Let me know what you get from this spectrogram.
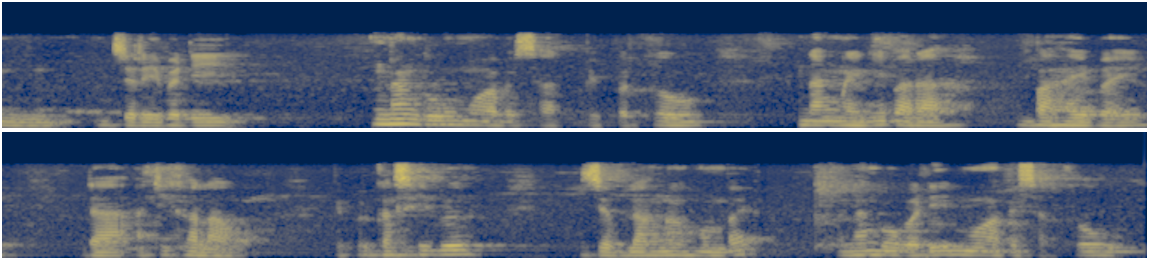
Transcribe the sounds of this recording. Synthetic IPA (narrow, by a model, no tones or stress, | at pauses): zɯɾebadi | naŋɡɯwmuabesat̚bepɯɾkʰɯw | naŋnajnibaɾa | baɦajbaj | daatʰikʰalaw | bepʰɯɾɡasijbɯ | zɯblaŋnɯɦɔmbaj | naŋɡɯwbadimuabesat̚kʰɯw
